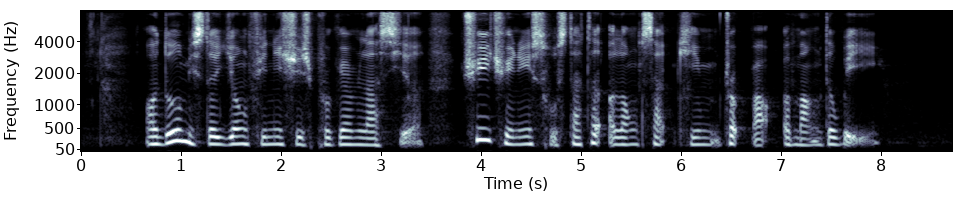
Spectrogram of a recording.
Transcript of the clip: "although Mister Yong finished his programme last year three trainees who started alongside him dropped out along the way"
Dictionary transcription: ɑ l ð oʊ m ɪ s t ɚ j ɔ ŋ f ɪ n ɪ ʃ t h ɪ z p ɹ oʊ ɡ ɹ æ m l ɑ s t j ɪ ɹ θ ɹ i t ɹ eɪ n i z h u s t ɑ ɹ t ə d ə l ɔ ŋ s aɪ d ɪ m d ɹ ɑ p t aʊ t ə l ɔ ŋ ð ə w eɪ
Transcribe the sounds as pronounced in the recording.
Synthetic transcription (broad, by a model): ɑ l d oʊ m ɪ s t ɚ j ɔ ŋ f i n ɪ ʃ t h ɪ s p ɹ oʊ ɡ ɹ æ m l ɑ s t j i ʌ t ɹ i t ɹ eɪ n i s h u s t ɑ t ə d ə l ɔ ŋ s aɪ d ɪ m d ɹ ɑ p aʊ t ə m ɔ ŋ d ə w eɪ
